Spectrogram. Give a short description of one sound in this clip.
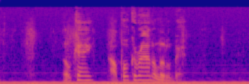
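A man answers calmly, close by.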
